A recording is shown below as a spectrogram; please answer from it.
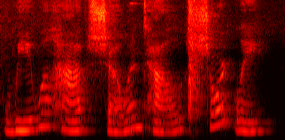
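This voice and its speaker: A woman voicing a weary, restrained male first-grade teacher in a storybook, measured and quietly firm. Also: mid-range voice, expressive, slight background noise. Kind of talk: children's storybook read-aloud.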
